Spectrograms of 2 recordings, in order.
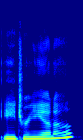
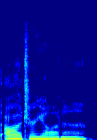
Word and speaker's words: Audriana: people call me Adriana some people call me Adriana it's Audriana and I tell people and it's okay like I'm used to it but it's okay to correct people sometimes um I always say my name is like Audrey like Audrey heern okay so like Audrey and then La the second half would be Anna like Anna from Frozen so put it together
